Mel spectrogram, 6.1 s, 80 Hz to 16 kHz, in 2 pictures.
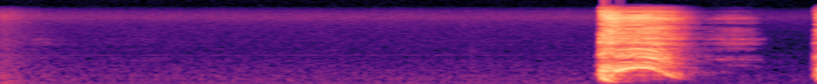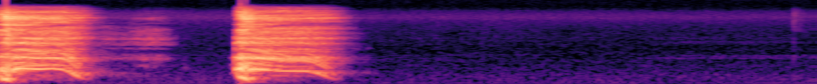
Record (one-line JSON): {"three_cough_length": "6.1 s", "three_cough_amplitude": 26028, "three_cough_signal_mean_std_ratio": 0.29, "survey_phase": "beta (2021-08-13 to 2022-03-07)", "age": "65+", "gender": "Male", "wearing_mask": "No", "symptom_none": true, "smoker_status": "Never smoked", "respiratory_condition_asthma": false, "respiratory_condition_other": false, "recruitment_source": "REACT", "submission_delay": "2 days", "covid_test_result": "Negative", "covid_test_method": "RT-qPCR", "influenza_a_test_result": "Negative", "influenza_b_test_result": "Negative"}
